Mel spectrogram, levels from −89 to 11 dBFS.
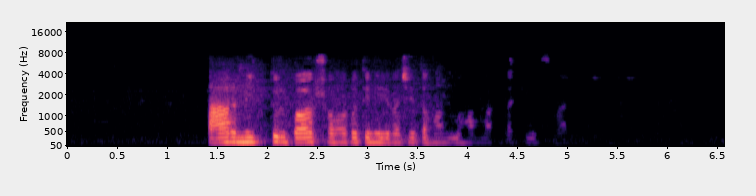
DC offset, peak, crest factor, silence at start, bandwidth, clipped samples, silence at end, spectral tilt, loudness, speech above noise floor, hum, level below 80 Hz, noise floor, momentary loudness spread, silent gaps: under 0.1%; -2 dBFS; 22 dB; 1.4 s; 7.6 kHz; under 0.1%; 2.65 s; -7.5 dB/octave; -20 LUFS; 65 dB; none; -62 dBFS; -85 dBFS; 14 LU; none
